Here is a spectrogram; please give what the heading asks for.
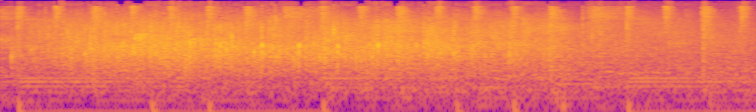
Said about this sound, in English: Akdas Ahmed, a huge round of applause for him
